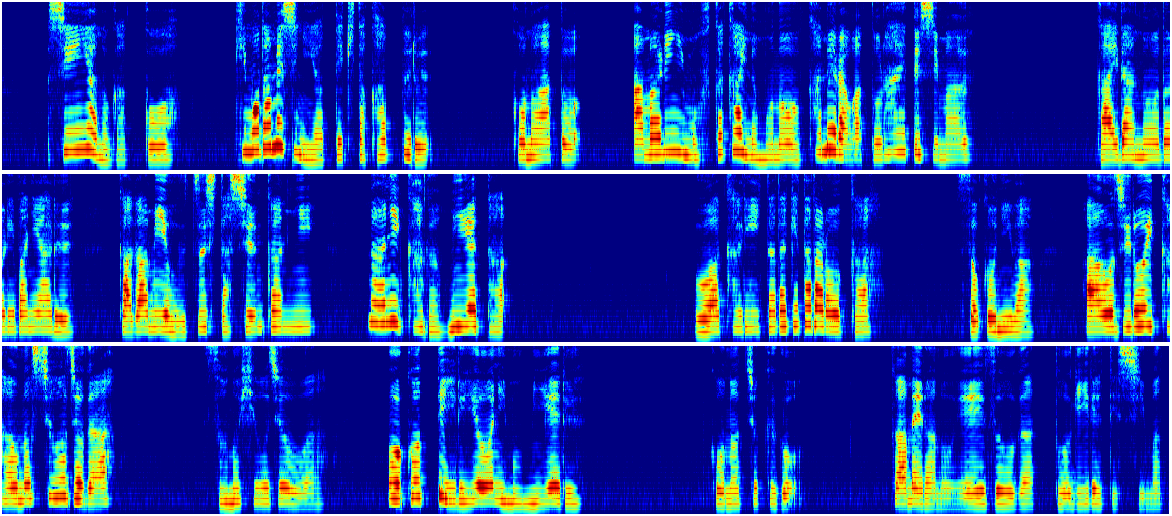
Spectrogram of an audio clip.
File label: narration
